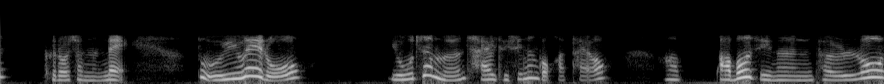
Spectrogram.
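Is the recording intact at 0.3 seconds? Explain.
No. At 0.3 seconds, as throughout the clip, the speech carries GSM full-rate codec damage. The codec models the vocal tract and drives it with a sparse, regular pulse excitation, giving a buzzy, gravelly roughness, with nothing above about 3.9 kHz, at a 13 kbps bitrate.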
